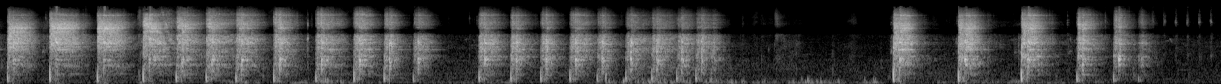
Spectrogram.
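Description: Pogo stick bouncing on concrete: a fast run of sharp, clanking impacts, about three a second, in three runs with a longer pause past the middle.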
